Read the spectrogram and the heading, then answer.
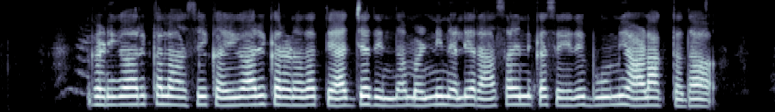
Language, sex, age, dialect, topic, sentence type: Kannada, female, 18-24, Central, agriculture, statement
